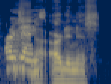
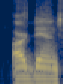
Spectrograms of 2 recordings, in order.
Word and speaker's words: Ardennes: And that's pronounced Ardennes. – Ardennes. – Ardennes Forest.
